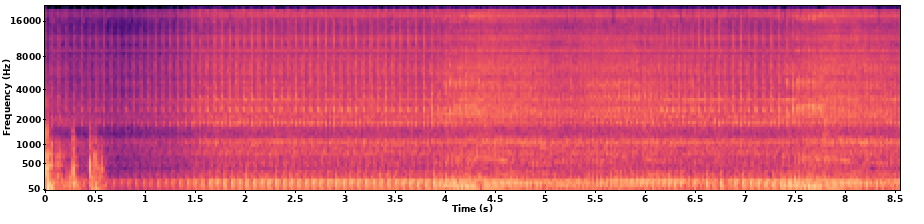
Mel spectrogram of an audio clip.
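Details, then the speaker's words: 139QMB 50cc scooter single, piston skirt deliberately ground short for large clearance, idling with a hollow rapping knock in time with the engine: piston slap, audible only at idle, vanishing with slight throttle. "Słyszeliście jak Piston Slap brzmi On brzmi tylko na wolnych obrotach jak dodacie lekko gazu i później już tłok tak szybko zasuwa że nie jesteście w stanie wychwycić tego brzmienia"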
